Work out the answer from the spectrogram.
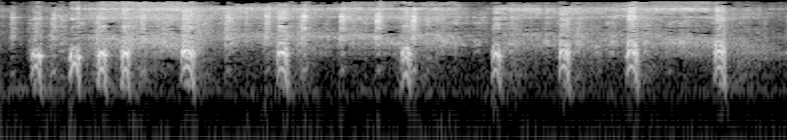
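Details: Baby little black cormorant begging its mother for food, giving rapid clusters of short, hoarse downslurred cries, then spaced single yelps, with a constant high-pitched hiss behind.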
